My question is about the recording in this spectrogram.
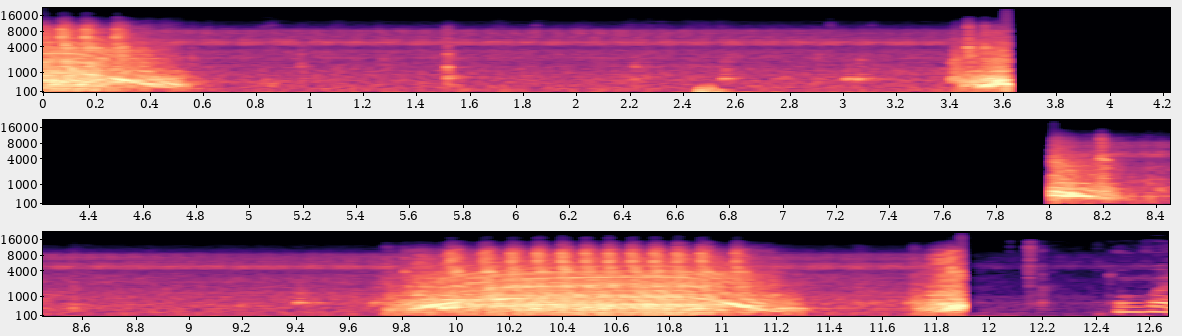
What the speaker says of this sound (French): j'ai pu terminer ma couture proprement, hein, avec le pied roller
